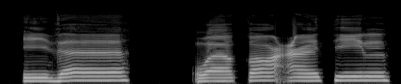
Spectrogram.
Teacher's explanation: huruf ti langsung lompat masuk ke huruf lam yang berharakat sukun ini. Alifnya tidak dibaca atau dianggap tidak ada. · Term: hamzah wasal, hamzah wasol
